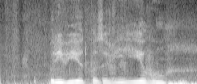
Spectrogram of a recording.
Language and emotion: Russian, sad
